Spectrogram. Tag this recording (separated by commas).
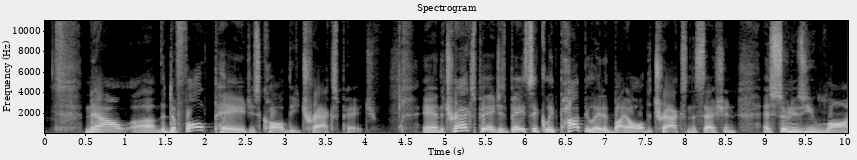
Speech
